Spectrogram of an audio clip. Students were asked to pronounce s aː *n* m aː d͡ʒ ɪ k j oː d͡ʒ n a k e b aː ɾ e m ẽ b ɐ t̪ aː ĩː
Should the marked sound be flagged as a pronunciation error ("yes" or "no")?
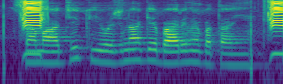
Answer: yes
